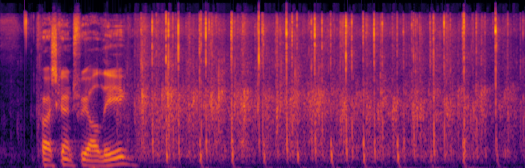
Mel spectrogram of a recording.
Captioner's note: audience clapping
